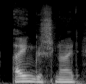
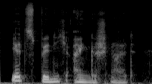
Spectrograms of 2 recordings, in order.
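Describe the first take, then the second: First: Louder, happy exclamation from dad; father cheering at being snowed in; cheerful call. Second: Said in the usual way. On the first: Acted. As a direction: call it out gladly. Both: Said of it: "rief er fröhlich".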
